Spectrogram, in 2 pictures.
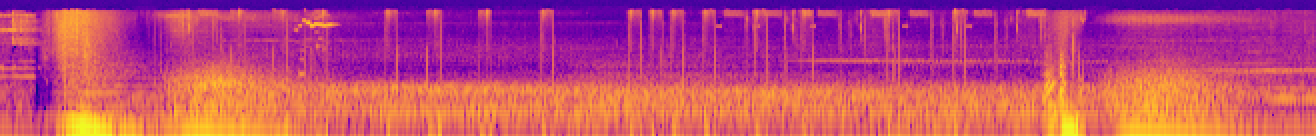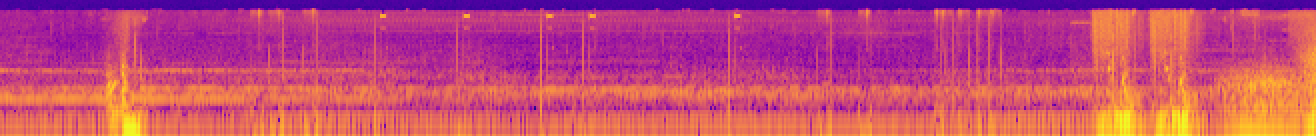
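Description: Menu selections click and whoosh.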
